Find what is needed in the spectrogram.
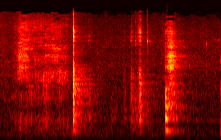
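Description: Small plastic toy pieces being handled and set down on a marble tabletop: a brief soft rustle, then a few separate sharp clicks and taps.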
